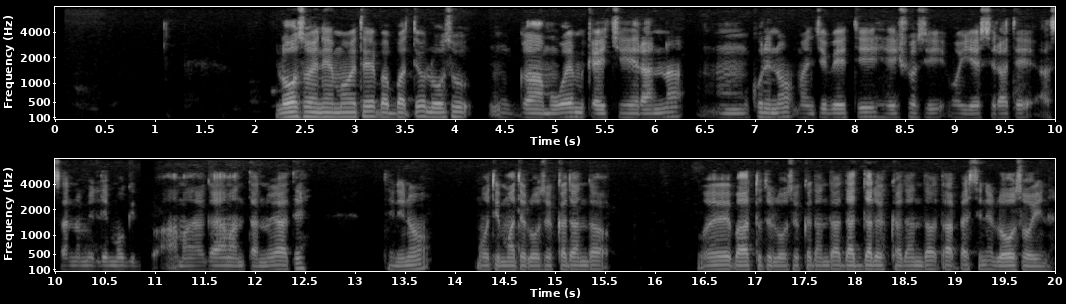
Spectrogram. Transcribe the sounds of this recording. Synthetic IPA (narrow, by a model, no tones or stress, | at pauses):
lo̞ːsɔjɪnɛmːɔwɛt̪ɛbɐbːɐt̪ʼːɪjɔlo̞ːsʊ | ɡaːmɔwɔjmɪkʼet͡ʃːɪheɾɐnːɐ | kʊnɪnɔmɐnt͡ʃɪbe̞ːt̪ːɪheːʃɔsɪɔjːeːsɪɾɐt̪ɛɐ̰sːɐnːɔmɪlːɪmːɔɡɪd̪ɔ̰mɡamɐnt̪ːɐnːɔjaːt̪ɛ | t̪ɪnɪnɔ | mʔoːt̪ɪmːɐt̪ɛlo̞ːs̬ɔɛkːɐd̪ɐnd̪ɐ | wɔbaːt̪ːɔt̪ɛlo̞ːsʊɛkːɐd̪ɐnd̪ɐd̪ɐd̪ːɐlɔɛkːɐd̪ɐnd̪ɐt̪ʼaːpʼːɪjɐsɪnɛlo̞ːsɔjɪnɛ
